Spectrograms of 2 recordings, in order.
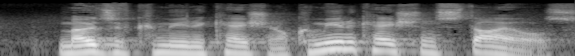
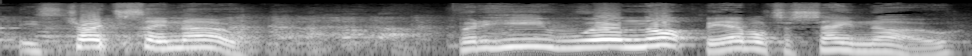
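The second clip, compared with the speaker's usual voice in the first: laughing; 6 semitones higher, 7 dB louder than usual. Real, not acted. Teacher laughing while explaining.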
